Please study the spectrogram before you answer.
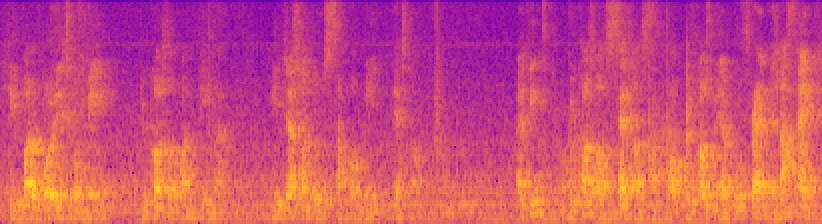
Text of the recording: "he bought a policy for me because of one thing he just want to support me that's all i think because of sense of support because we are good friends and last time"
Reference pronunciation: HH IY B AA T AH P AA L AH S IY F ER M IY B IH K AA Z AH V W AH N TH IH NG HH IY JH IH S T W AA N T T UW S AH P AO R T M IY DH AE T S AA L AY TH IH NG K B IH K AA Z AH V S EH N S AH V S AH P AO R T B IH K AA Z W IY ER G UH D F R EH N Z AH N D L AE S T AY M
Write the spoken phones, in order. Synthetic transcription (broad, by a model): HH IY B AA T AH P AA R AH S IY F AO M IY B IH K AA S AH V W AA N T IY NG HH IY JH IH S T W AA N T T UW S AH P AO T M IY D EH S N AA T AY T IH NG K B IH K AA S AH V S EH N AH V S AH P AO T B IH K AA S W IY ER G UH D F R EH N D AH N L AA S T AY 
